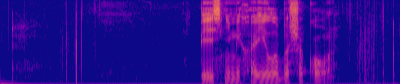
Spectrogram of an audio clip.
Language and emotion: Russian, neutral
